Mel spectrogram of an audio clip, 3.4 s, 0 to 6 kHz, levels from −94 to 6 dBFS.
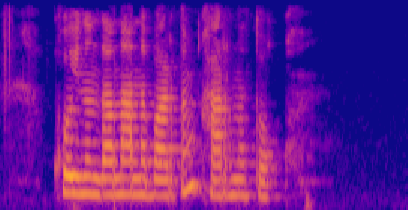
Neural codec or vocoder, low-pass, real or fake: none; 5.4 kHz; real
